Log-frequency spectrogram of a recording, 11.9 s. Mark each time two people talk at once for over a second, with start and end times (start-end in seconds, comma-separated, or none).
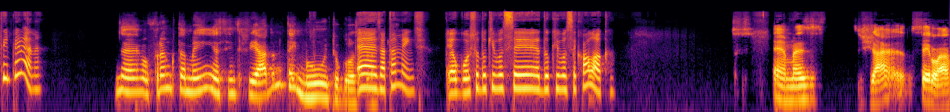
none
